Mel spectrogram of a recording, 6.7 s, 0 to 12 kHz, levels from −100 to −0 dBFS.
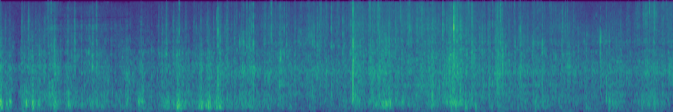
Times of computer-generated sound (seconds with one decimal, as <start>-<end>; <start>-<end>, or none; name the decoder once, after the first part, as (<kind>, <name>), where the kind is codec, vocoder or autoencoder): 0.5-1.3 (codec, HILCodec)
